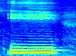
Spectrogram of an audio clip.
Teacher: called a high front V fowel because it happens with uh the resonance is in the front of my mouth my tongue is high my jaws closed e it's high and in the front of the shape of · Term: high front vowel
